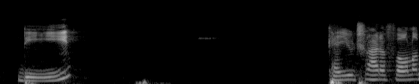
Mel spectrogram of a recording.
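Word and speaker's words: 梨: This L like English pronunciation, and here is E. So with second tone, we read it as Li.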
